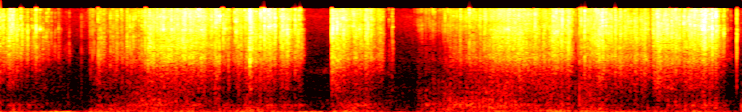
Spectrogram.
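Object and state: Pile of mini wooden clothespins raked by nails.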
